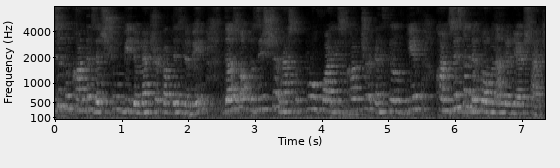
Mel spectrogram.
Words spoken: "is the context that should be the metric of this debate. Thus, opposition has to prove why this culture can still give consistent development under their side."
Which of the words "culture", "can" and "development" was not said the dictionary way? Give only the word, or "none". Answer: development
